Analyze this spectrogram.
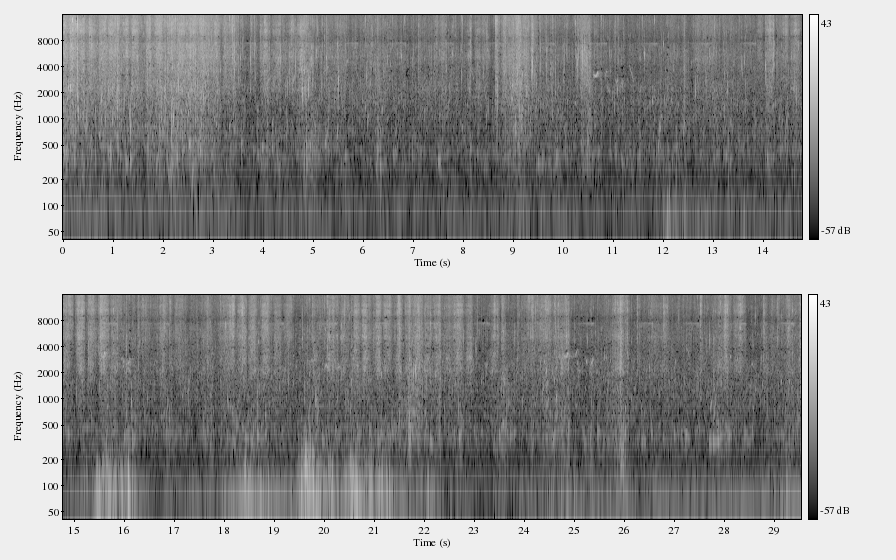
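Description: Water splashes as it is scooped and poured in a shallow stream.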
